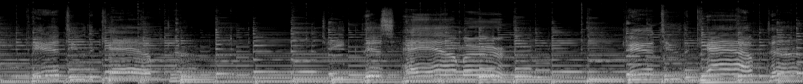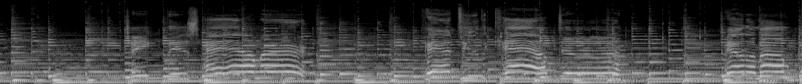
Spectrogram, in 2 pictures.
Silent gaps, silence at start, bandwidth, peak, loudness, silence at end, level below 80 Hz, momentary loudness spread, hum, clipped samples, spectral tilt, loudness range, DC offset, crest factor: none; 0 s; 19 kHz; -4 dBFS; -21 LUFS; 0 s; -48 dBFS; 6 LU; none; under 0.1%; -6 dB/octave; 3 LU; under 0.1%; 16 dB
